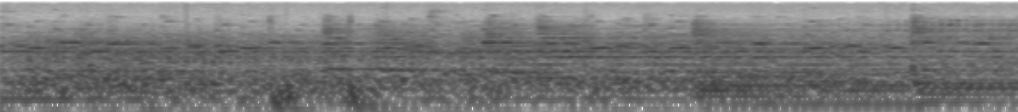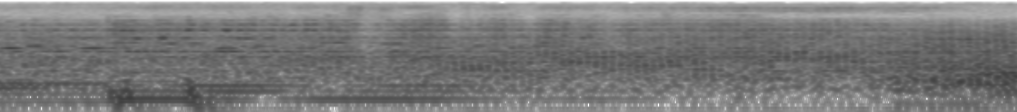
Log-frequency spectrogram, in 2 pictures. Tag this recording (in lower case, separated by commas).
helicopter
